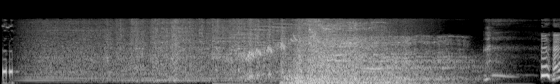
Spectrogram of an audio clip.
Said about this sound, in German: Mein Roboter hingegen, ein wahres Meisterwerk. Ich zeig's dir. Ein Knopfdruck und mein Blitz und Blank 3000 fängt an zu putzen.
